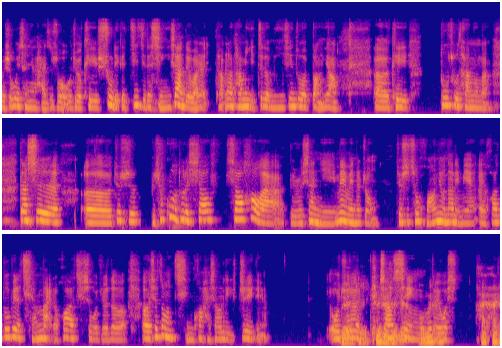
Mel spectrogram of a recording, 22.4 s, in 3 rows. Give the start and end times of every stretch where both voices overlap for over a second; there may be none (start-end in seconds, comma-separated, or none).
20.0-21.6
